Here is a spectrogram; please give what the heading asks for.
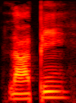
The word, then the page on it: laapiñ: Apatani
